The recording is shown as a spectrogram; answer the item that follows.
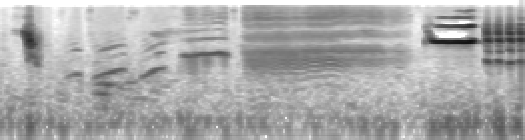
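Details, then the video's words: Scaly-breasted munia (emprit peking) singing vigorously, its song filled with phrases of canary, house sparrow and red siskin. Scattered short whistles and a buzzy warbled stretch lead into a loud sharp whistled note and a fast chattering run. "masteran burung emprit peking gacor isian suara kenari kasar"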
